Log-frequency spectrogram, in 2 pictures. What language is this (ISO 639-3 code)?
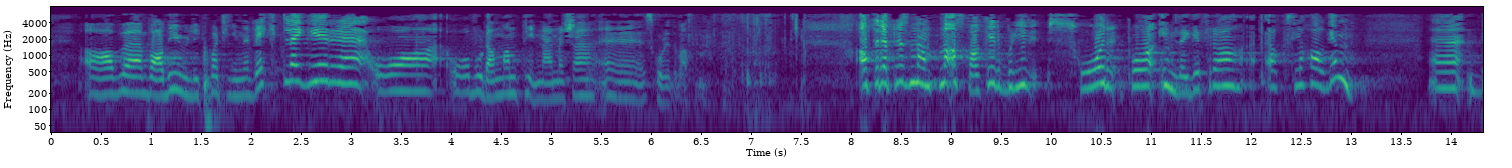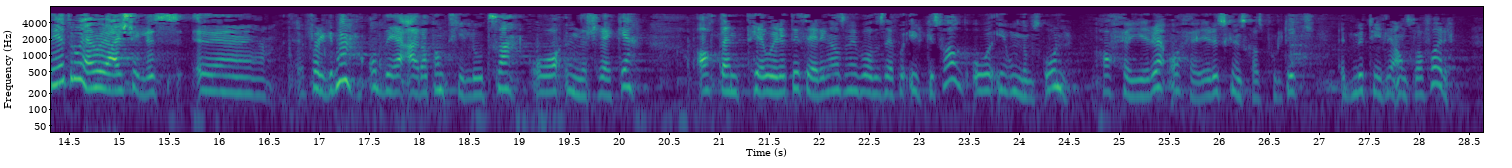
nob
